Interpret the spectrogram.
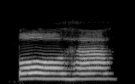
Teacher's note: Cara membacanya dipanjangkan 2 harokat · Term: mad tabi'i harfi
